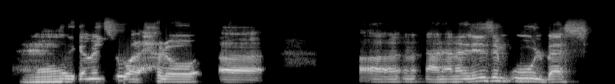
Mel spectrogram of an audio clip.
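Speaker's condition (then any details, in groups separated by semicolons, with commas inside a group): Stuttering; present since at least teenage years; stutter noticeable, joking about it helps listeners understand why speech sounds that way; repeated sounds, blocks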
